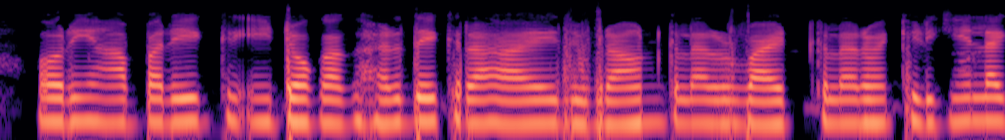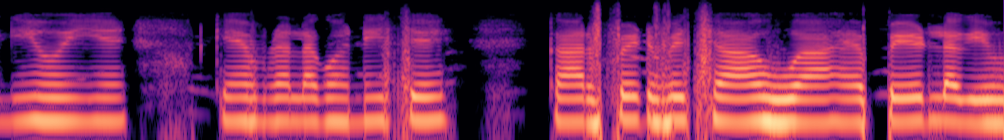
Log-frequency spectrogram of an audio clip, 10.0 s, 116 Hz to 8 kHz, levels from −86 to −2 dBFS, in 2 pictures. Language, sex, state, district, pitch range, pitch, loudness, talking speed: Hindi, female, Maharashtra, Sindhudurg, 195-210 Hz, 205 Hz, -21 LUFS, 180 wpm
